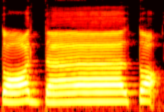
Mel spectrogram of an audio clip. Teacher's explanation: اس میں زبان کی جو نوک ہوتی ہے وہ اوپر دانتوں کی جڑ کے ساتھ لگتی ہے، اوپر ٹپ کے روٹ کے ساتھ لگتی ہے، یعنی کہ گم لائن جو ہوتی ہے نا، جہاں سے دانت جڑے ہوئے ہوتے ہیں وہاں سے زبان کی نوک لگے گی.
